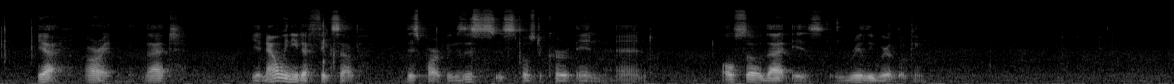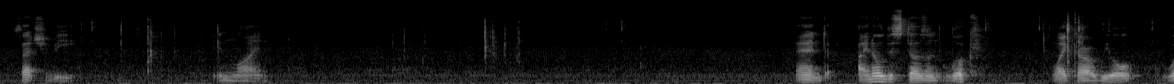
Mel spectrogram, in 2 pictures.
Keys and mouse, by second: 1.3-2.7 drag, 1.3-2.7 middle drag, 3.2 KP_7, 4.0 middle click, 4.4 shift+middle click, 4.7 shift+click, 4.8 shift+middle click, 4.9 shift+click, 4.9 shift+middle click, 5.3-7.0 drag, 7.0 right click, 8.3 click, 9.0-10.6 right drag, 10.7 right click, 11.1 right click, 11.6 middle click, 15.8 g, 18.1-20.3 drag, 21.5 click, 22.4 b.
